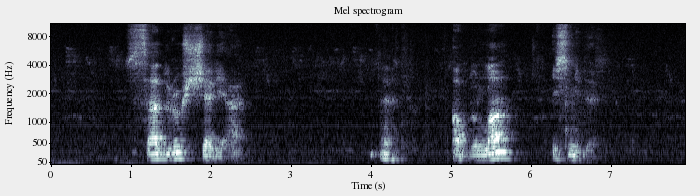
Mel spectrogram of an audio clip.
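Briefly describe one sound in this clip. A middle-aged man reads aloud calmly, close to a microphone, in short phrases with pauses.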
